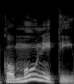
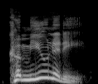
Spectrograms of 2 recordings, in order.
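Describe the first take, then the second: First: The u is said as a plain oo sound. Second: The u is said as a yoo sound. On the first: The speaker calls it wrong. "a lot of times people say community, but no" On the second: The speaker calls it right. "the long U sounds like a U"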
